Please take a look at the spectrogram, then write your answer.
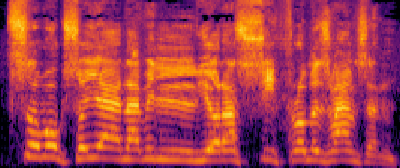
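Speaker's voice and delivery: high, loud mock announcer; loud high taunting call; loud scheming bully. A narrator's reading. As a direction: shove the victim into the spotlight. Måns pushes Pelle on stage.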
